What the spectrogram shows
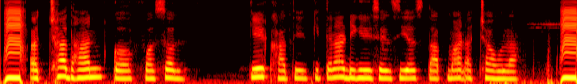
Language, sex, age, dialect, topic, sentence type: Bhojpuri, female, 36-40, Western, agriculture, question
